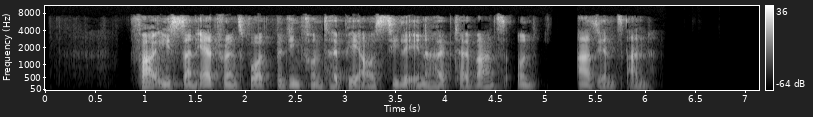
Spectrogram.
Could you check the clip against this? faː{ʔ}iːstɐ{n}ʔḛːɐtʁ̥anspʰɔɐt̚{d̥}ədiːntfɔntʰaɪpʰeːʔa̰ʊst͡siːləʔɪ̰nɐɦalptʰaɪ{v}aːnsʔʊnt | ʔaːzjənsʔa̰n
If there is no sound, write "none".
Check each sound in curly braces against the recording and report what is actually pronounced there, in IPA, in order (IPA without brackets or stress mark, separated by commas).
ʔ, n, b̥, v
